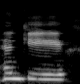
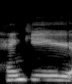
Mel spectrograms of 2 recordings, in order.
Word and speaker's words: Henke: uh my name is heny though if you're in the South they pronounce it hanky and we just run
